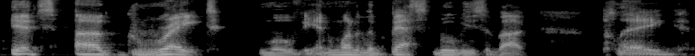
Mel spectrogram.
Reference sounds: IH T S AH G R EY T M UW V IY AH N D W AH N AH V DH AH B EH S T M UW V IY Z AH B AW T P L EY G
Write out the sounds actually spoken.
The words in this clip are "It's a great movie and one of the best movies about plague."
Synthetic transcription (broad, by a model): IH T S AH G R EY T M UW V IY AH N W AH N AH V DH AH B EH S T M UW V IY Z AH B AW T P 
